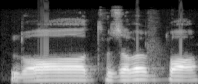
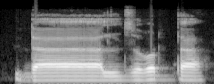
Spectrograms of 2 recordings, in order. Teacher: দদ শক্ত করে মোটা করে ধরে, আর দাল হবে মোতাওয়াসিতা বা মাঝামাঝি কণ্ঠস্বরে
